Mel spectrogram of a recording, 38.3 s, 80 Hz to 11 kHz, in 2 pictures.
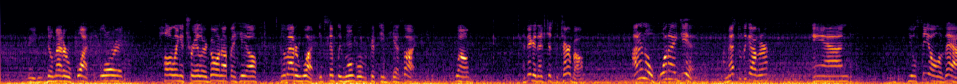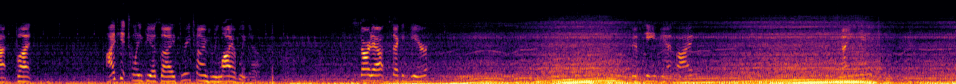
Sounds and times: Speech: 3.2 - 8.3, 12.6 - 15.4, 16.2 - 17.0, 18.2 - 19.8, 21.2 - 24.4, 26.2 - 27.7, 31.8 - 33.0, 35.9 - 36.5.

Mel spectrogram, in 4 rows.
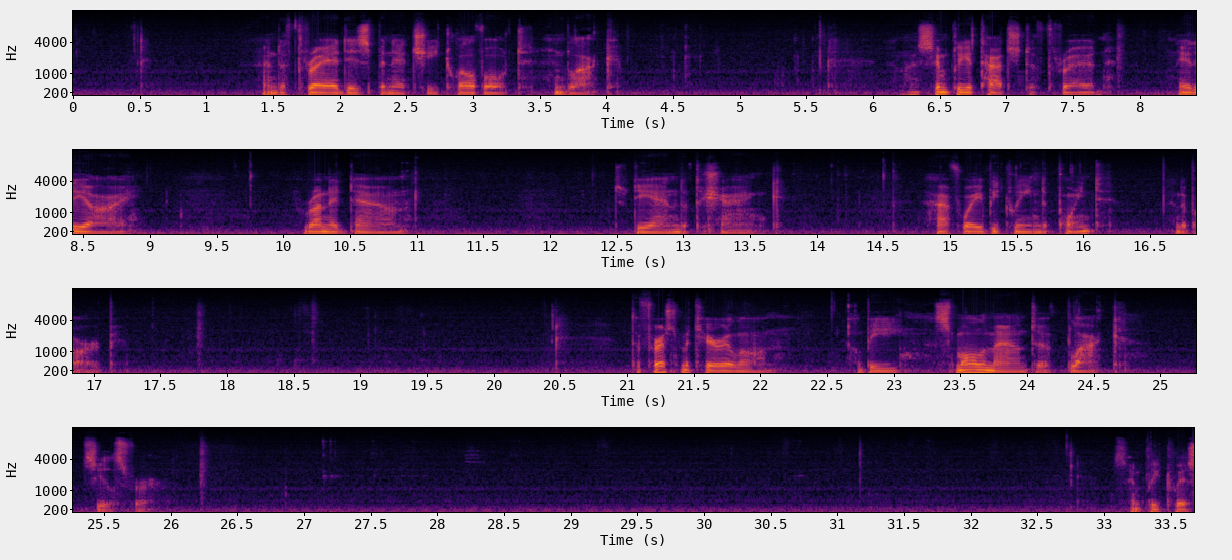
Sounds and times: Speech: 1.4 - 4.2, 6.2 - 9.0, 10.1 - 11.0, 12.5 - 13.8, 14.8 - 17.3, 21.0 - 26.0, 33.1 - 33.6.

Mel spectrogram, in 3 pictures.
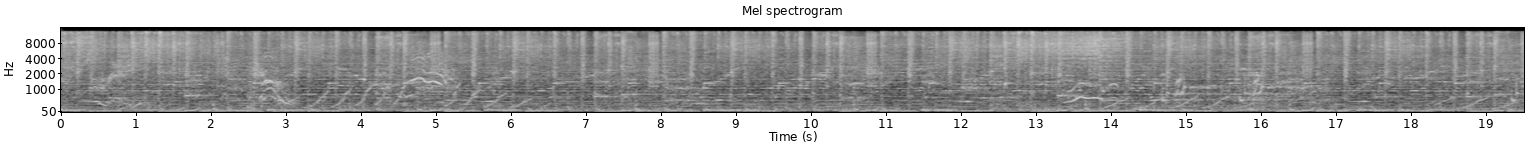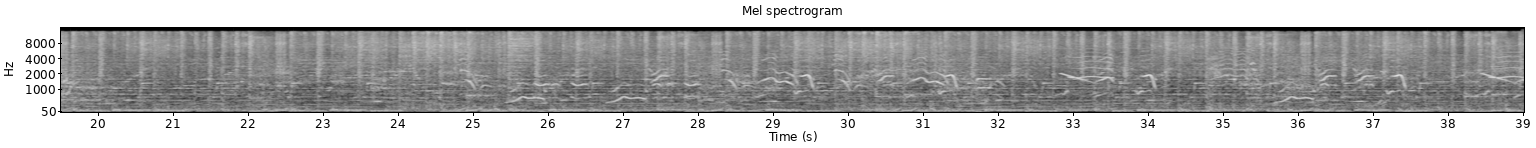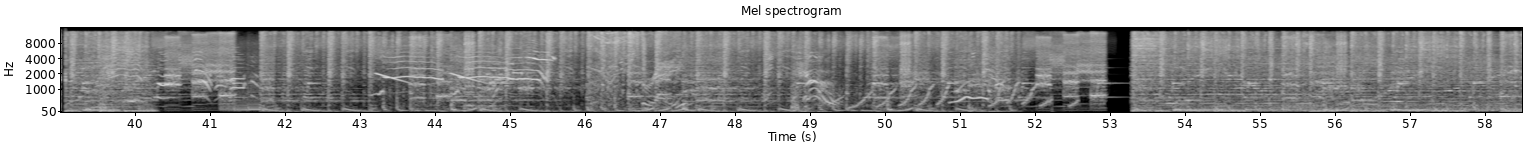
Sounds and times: Music: 0.0 - 58.4.

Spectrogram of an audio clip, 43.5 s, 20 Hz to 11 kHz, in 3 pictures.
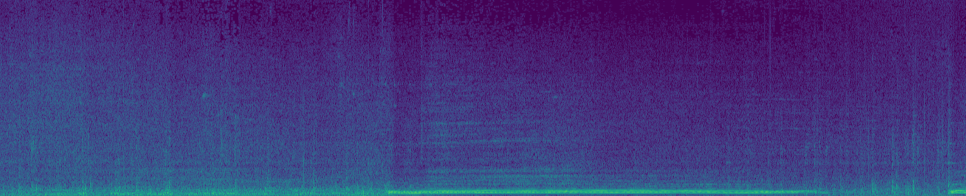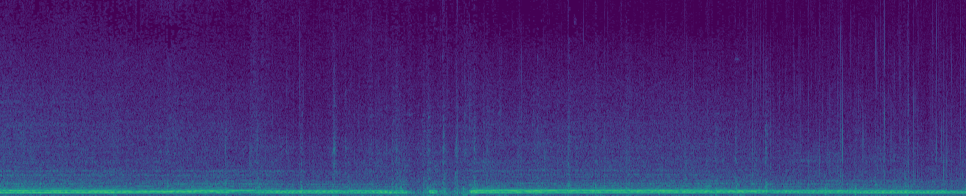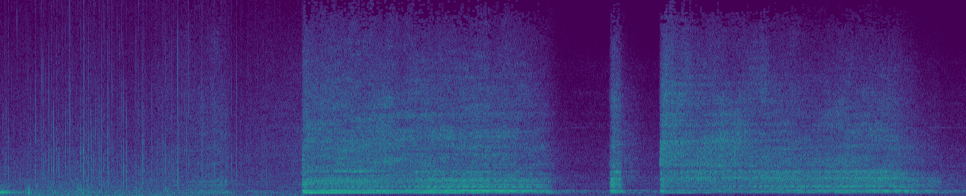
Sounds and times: Steam whistle: 5.7 - 12.4, 14.2 - 29.2, 33.5 - 43.4.

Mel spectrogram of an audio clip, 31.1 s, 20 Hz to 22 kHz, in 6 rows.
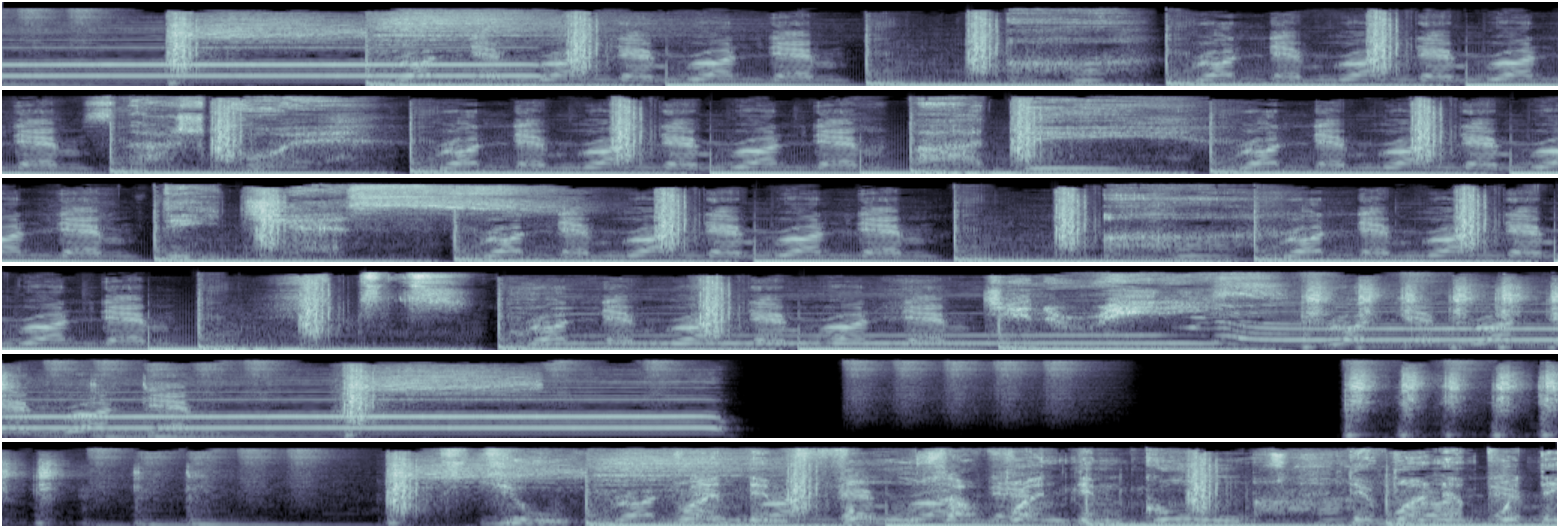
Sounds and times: Music: 0.0 - 22.7, 25.2 - 31.1.

